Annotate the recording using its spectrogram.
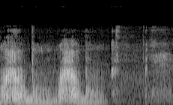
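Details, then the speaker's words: Vocal imitation of a continuous heart murmur, running through systole and diastole, in a veterinary cardiac auscultation lecture: a man's voiced whooshing that swells without a clear gap. "and we do hear continuous murmur sometimes which go throughout syy and diasty"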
